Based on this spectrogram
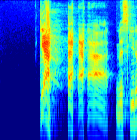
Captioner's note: laughs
